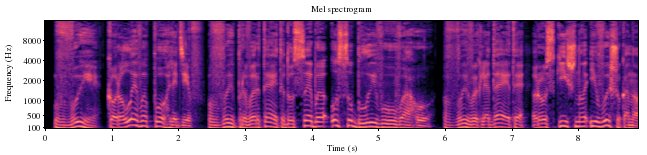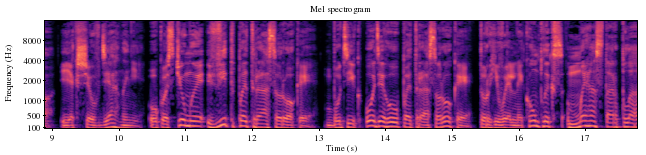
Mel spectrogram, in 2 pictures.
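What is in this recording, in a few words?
ukrainian male narration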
